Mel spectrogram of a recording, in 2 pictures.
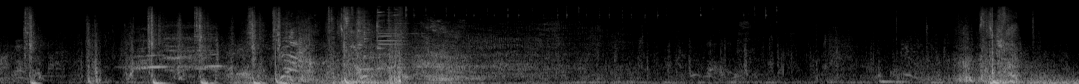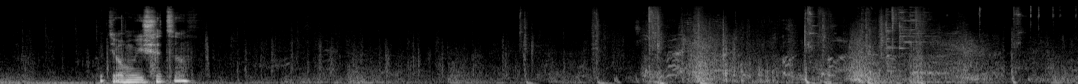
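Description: Sword blows clash and strike in a fight.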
